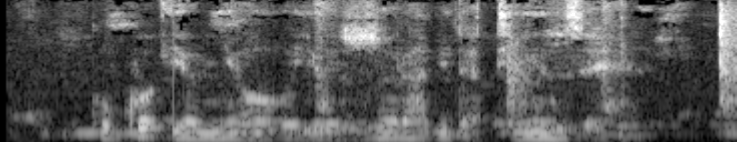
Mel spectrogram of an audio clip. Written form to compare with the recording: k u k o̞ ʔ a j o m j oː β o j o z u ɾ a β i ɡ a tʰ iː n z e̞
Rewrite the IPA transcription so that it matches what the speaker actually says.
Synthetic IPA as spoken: k u k o̞ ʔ i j o m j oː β o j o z u ɾ a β i d a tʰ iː n z e̞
